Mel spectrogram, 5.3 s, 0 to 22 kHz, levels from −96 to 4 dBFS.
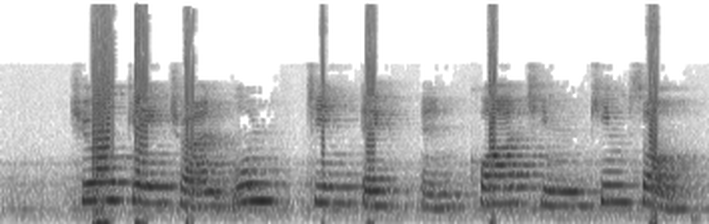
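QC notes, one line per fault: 0.68–1.44 s, 2.40–2.80 s, 3.66–3.70 s, 4.85–4.91 s: integer overflow. Loud speech peaks, driven about 5, 4, 3 and 4 dB past full scale, wrap around to the opposite sign instead of flattening. Each wrap throws the sample across the entire range, producing violent cracks far harsher than clipping. On the waveform, peaks jump from one rail straight to the other. On the spectrogram, bright full-height vertical streaks line up with those peaks.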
